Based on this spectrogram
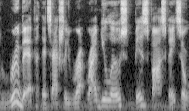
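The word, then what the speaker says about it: RuBP: probably know the five carbon sugar name of rhubip is how we pronounce it okay so state phase one carbon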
